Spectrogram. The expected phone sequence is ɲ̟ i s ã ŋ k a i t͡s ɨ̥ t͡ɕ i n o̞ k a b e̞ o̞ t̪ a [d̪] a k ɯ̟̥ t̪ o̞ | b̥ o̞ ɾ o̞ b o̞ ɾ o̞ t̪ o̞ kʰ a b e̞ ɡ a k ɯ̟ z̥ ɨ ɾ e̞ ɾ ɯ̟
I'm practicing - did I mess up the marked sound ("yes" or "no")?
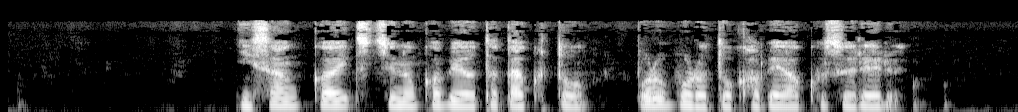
yes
